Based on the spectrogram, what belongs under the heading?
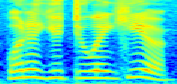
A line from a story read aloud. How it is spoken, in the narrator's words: Belle gasped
